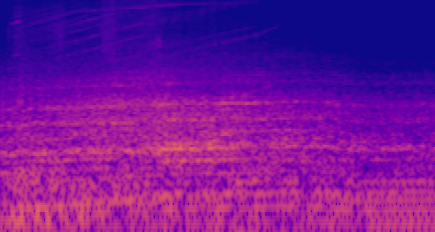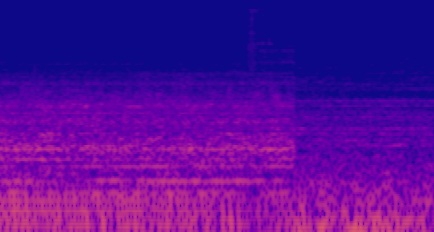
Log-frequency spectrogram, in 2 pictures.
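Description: A spaceship engine rumbles and hums steadily.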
